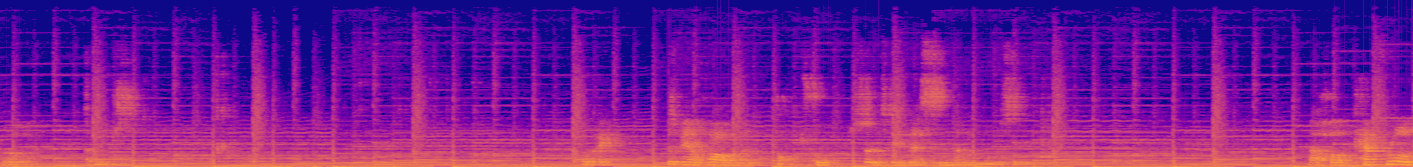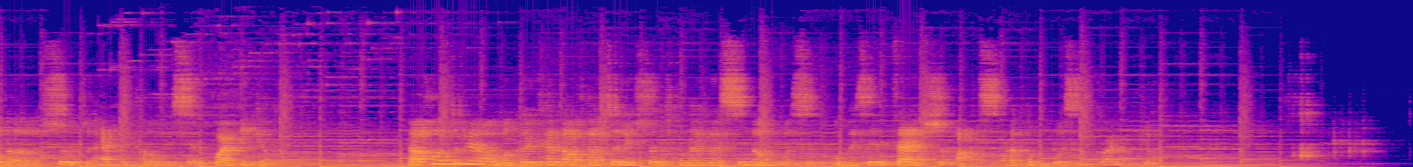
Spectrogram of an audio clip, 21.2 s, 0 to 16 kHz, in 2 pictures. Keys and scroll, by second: 20.5 F4.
